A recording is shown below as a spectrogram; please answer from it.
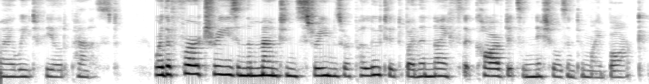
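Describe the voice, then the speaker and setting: A woman with a strong Scottish accent speaks fairly quickly in a dark, mellow tone at a fairly high pitch, her intonation fairly even but her loudness swinging widely. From Scotland. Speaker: poet and storyteller. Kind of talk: spoken word poetry performance. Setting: online video event. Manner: hesitant, filler-heavy between poems.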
